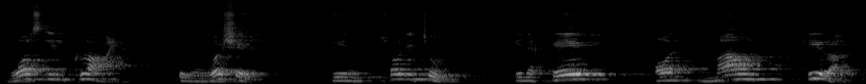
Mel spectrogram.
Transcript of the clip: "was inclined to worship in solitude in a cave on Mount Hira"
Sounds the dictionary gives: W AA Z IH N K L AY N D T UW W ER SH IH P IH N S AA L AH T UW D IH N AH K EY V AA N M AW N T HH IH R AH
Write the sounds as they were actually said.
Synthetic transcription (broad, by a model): W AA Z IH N K L AY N T UW W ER SH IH P IH N S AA L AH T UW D IH N AH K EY P AA N M AW N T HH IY R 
